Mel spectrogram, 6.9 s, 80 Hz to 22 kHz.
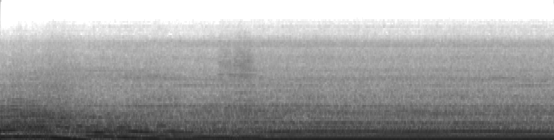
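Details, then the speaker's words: Top Secret Supra GT300, second run after engine rebuild, still to be run in before dyno tuning: deep, loud exhaust note sweeps down as revs drop, then settles into an even steady drone; no knocks or misses, healthy. "everything still has to run in so we're gonna do a few hundred kilometers running in the engine but this thing is purring like a kitten"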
